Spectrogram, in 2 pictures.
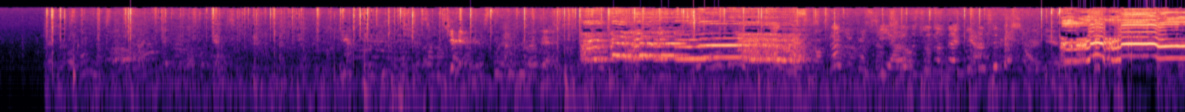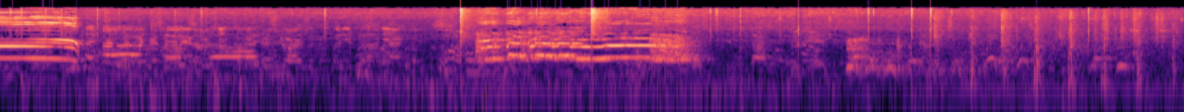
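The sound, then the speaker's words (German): A rooster crows three times, loud, each long cock-a-doodle-doo separated by a few seconds of quieter farmyard background. “Bevor der Hahn kräht, wirst du mich dreimal verleugnen.”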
